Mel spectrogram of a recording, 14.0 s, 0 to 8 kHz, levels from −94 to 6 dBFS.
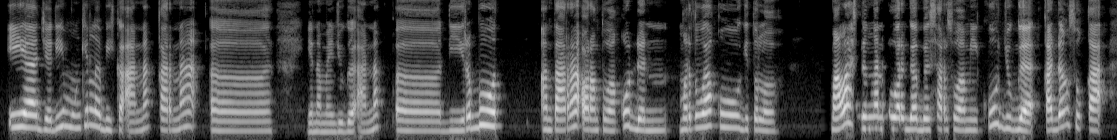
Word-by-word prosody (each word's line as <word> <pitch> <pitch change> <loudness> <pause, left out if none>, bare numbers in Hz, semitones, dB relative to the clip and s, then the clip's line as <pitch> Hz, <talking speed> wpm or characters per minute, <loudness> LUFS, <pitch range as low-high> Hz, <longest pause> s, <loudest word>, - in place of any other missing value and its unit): Iya 290 +1 +6 0.2
jadi 225 +3 -3 0.2
mungkin 275 +5 -5
lebih 230 -6 -2
ke - - +3
anak 225 +7 -3
karena, 225 +2 -2 0.4
eee, 205 -1 -4 0.5
ya - - -4
namanya 185 -1 -7
juga 195 +1 -2
anak, 240 +8 -5 0.2
eee, 205 -1 -2
direbut 265 +10 +4 0.6
antara 225 +2 +2
orang 225 -1 +3
tuaku 210 +5 -2 0.2
dan 220 -1 0 0.4
mertuaku 275 +2 +1
gitu 235 -1 -5
loh, 200 -1 -3 0.7
malas 350 +10 +7
dengan 255 0 +1
keluarga 240 -1 +3
besar 230 +1 -2
suamiku 220 +3 -3
juga 230 -6 +3
kadang 225 +7 +3
suka, 260 -8 0
230 Hz, 125 wpm, -19 LUFS, 210-265 Hz, 0.7 s, malas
